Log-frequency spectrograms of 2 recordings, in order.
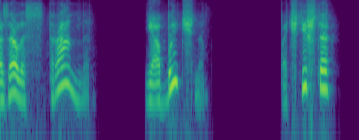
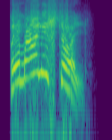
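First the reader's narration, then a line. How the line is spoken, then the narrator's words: Young soldier shouting afar. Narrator (Russian): потный, краснорожий молодой солдат крикнул куда-то вдаль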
